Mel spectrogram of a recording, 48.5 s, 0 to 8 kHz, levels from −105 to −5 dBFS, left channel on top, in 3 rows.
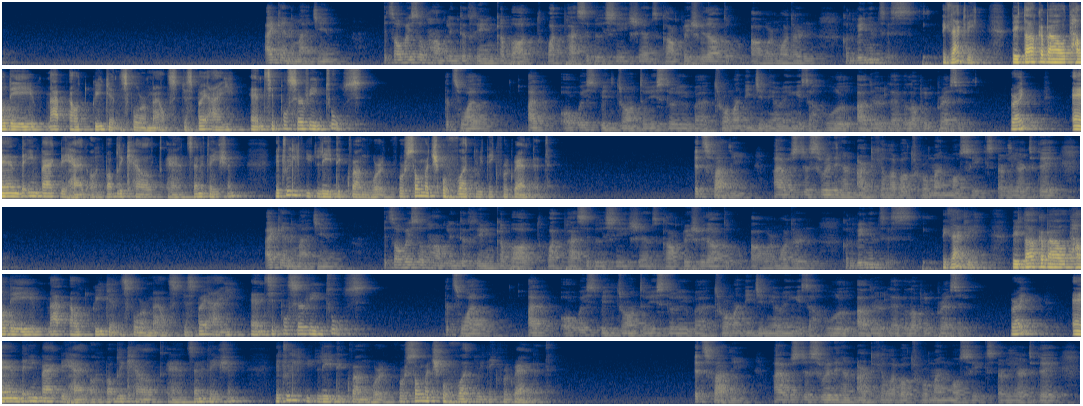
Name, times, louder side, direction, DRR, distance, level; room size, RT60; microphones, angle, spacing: voice 1, 3.9-5.0 5.7-10.9 11.2-13.9 22.9-23.5 24.1-30.6 42.8-48.5, left 1 dB, 10° left, 2 dB, 0.9 m, -50 dB
voice 2, 14.1-14.6 14.9-19.6 19.9-21.6 31.3-31.6 32.2-35.9 36.5-40.4, left 4 dB, 75° left, 11 dB, 0.6 m, -35 dB
7.0 x 4.8 x 6.5 m, 0.92 s
head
